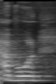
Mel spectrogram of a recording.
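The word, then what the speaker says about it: abhor: पे लिखा है अबो लोग इसको अबो पढ़ते हैं ठीक है एच साइलेंट हो जाता है अबो क्या पढ़ते हैं अबर इंग्लिश मीनिंग होती है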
